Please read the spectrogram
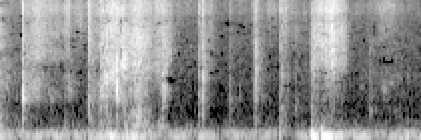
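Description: Cardstock being handled on a tabletop: faint paper rustles and light taps, with a soft thump about three seconds in.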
